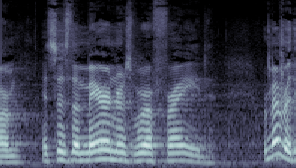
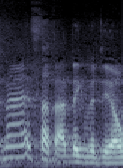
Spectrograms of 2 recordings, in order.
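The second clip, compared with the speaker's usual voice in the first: offhand dismissal; 2 semitones lower, 6 dB quieter, faster than usual. Retold or imitated. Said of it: "our culture says".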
